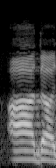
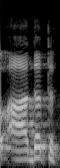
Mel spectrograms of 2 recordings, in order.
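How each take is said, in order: First: The word ends with a soft h sound. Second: The word ends with a clear t sound. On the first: It just means habit. "अरबी में लिखा रहता है आदह" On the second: It means there was a habit. "अगर हम आदत बोल देंगे तो आदत थी"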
